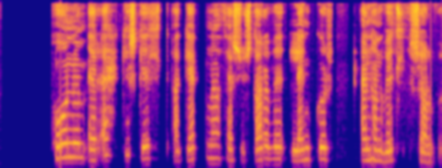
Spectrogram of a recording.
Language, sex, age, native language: Icelandic, female, 40-49, Icelandic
